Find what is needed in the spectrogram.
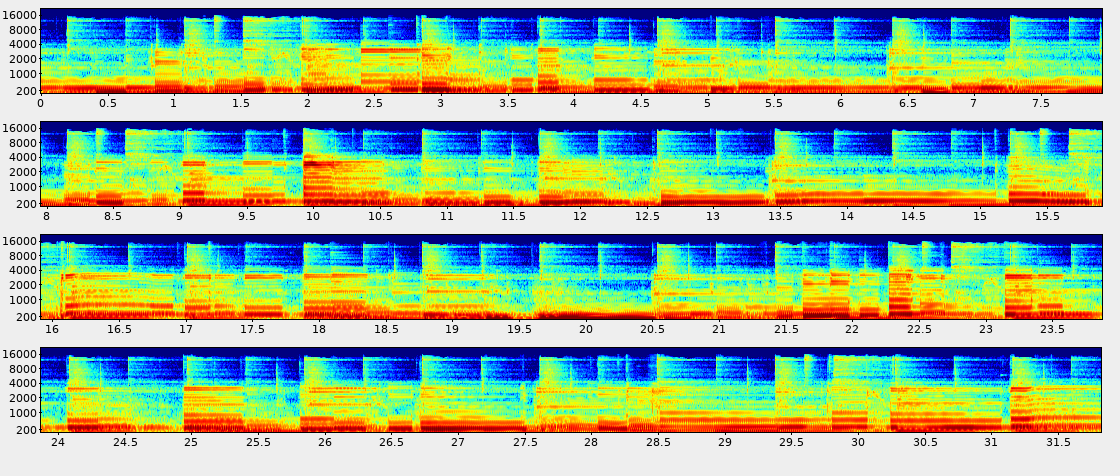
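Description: Clean-toned semi-hollow electric guitar improvising a solo of arpeggios and pentatonic runs against the chords, with string bends that glide the pitch up a step.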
